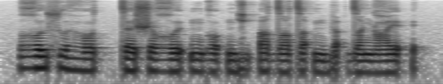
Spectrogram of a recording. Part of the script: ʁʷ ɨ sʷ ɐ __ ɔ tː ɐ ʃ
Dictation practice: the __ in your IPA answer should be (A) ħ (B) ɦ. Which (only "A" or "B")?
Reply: B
